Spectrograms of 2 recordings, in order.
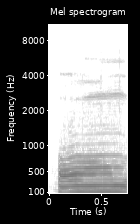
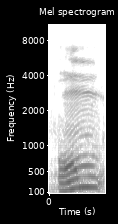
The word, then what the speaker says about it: ओम: जैसे कि अगर कोई नॉर्मली बोलेगा तो ओम, लेकिन हम ओम ऐसे नहीं बोल सकते हैं। ओम हमें अपने पेट से वाइब्रेट करके निकालना पड़ता है और अगर इसका संधि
